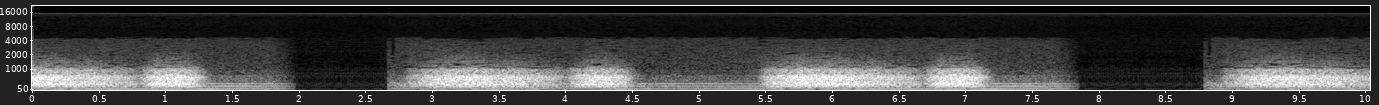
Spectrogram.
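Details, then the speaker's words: Diminished vesicular breath sounds, simulated NCLEX teaching example: soft, muffled breath cycles similar to normal vesicular but shorter inspiration and expiration, seeming more labored, no wheezing; possible causes include early pneumonia or mucus in lungs. "now did you notice the difference between a a normal vesicular breath sound and a diminished vesicular breath sound they basically sounded the same didn't they but the second sound was shorter there was no wheezing or anything like that but it seemed more labored"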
